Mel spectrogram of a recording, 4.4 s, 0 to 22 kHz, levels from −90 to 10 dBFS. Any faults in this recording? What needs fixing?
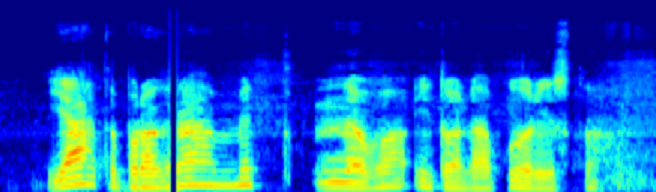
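A digital broadcast dropout mutes the speech from 1.13 s to 1.18 s, leaving a hole of about 48 ms, which fits two consecutive frames failing their checksum. The receiver silenced output until valid frames resumed, so that material is unrecoverable. Prevent it with stronger error protection or better reception margin at the receiver.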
